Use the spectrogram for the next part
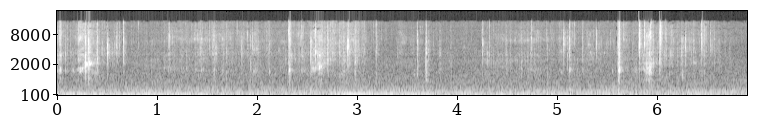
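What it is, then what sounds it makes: Bar of soap being shaved. A solid blue bar of soap held in hand is shaved with a metal utility knife blade, peeling off thin curls. Soft, crisp scraping and crunching strokes come in short, bright bursts over a faint low hum, with a few sharper cuts standing out.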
